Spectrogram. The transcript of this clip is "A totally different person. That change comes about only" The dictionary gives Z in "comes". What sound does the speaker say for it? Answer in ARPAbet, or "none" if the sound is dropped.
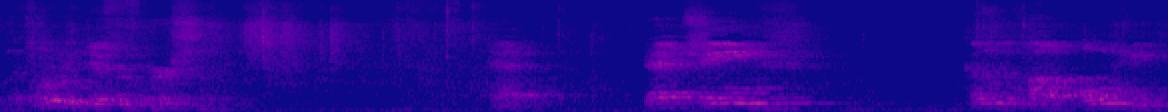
Z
